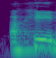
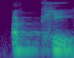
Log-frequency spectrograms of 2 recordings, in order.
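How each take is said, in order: First: ਅੱਖੀ with a light single kh; undoubled misreading. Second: ਅੱਖੀ with a held kh; doubled kh. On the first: Teacher warning against misreading, light single-kh ਅੱਖੀ. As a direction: say ਅੱਖੀ without holding the kh. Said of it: "ਨਹੀਂ ਪੜ੍ਹਨਾ ਇਹਨੂੰ". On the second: Teacher showing the congregation, geminated ਅੱਖੀ. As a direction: close hard on the kh of ਅੱਖੀ. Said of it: "ਇੱਥੇ ਅਧਿਕ ਲੱਗੇਗਾ". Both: Shown as a demonstration.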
